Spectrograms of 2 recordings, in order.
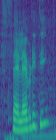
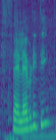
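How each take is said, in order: First: It is said with a Spanish pronunciation. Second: It is said with a Spanish pronunciation.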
